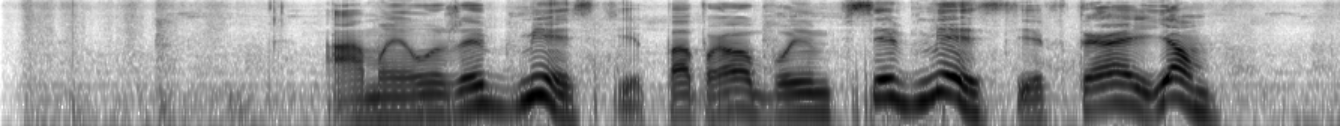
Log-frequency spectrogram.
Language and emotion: Russian, positive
